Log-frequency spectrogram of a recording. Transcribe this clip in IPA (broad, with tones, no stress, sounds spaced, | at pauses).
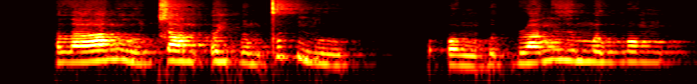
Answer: l aː˧˥ n l u˨˩˦ c a˧ m ʔ ə˧ j ɓ ə˨˩ m t̪ ə˦˥ k̚ ɲ u˨˩ | ʔ ɔ˨˩ ŋ ɓ ə˨˩ k̚ ɹ a˧˥ ŋ ɣ ɨ˧ m ə˧ w ŋ ɔ˧ ŋ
